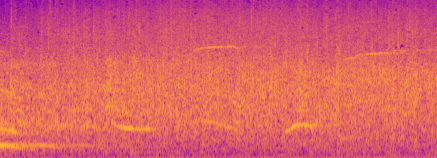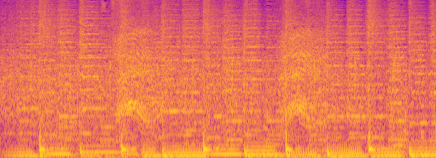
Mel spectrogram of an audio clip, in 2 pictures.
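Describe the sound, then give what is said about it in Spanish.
An audience claps steadily for a singer after his song, in a dense, noisy wash of applause, then music enters halfway through and plays louder over the fading clapping. “Un aplauso grande de aquí, de toda la gente,”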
